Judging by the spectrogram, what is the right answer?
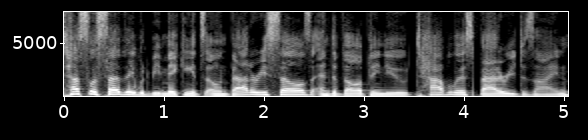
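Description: The sound is dry and close with no echo as a man with a fairly high pitch speaks at a fairly quick pace. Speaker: newsletter writer and podcast host. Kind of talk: news reading; casual chat. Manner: loud.

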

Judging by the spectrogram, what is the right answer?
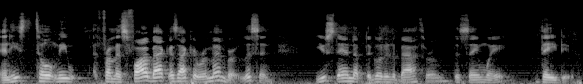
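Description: A man's fairly high-pitched voice in a dark, mellow tone with vocal fry and an American accent. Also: ordinary pitch variation, moderate pace. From New York City (the Bronx). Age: 50s. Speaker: retired Marine, youth mentoring site director. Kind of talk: interview conversation.

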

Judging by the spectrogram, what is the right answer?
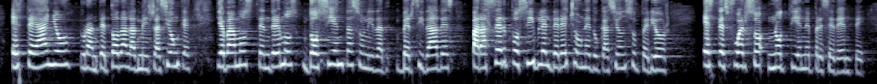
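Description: The delivery moves at a fairly slow pace. Intonation stays fairly even. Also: woman, high pitch for a woman. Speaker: government minister. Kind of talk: formal public speech.

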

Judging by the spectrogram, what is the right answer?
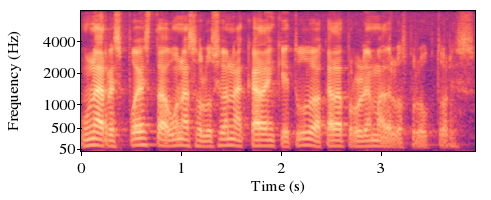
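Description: A man talks with fairly even intonation. His pitch is medium. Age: 40s. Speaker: sugar cane grower. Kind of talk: radio interview.

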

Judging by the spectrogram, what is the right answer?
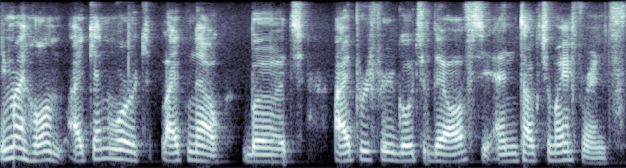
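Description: Speaking at a fairly slow pace, a man with a Portuguese accent has a fairly high pitch and ordinary pitch variation. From Brazil. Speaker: correspondent (role-play). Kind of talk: scripted school podcast. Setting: at home.

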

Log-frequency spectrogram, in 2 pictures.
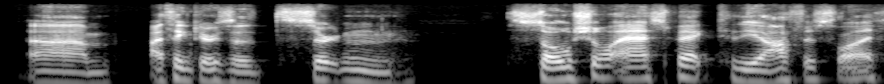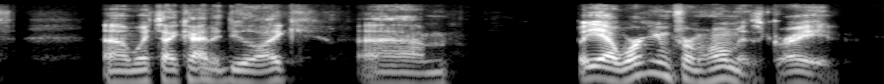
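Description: With a quiet background, a man in an ordinary speaking voice talks at a moderate pace, his medium pitch showing ordinary variation. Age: 30s. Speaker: podcast co-host. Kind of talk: casual chat.

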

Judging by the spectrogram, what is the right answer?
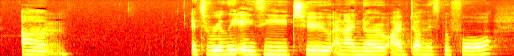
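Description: Woman's dark, mellow tone with vocal fry and monotone, flat intonation. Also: medium pitch for a woman, fairly slow pace.

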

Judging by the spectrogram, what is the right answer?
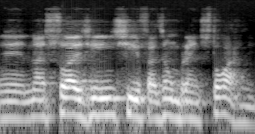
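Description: This man has a plain, everyday voice. His pitch sits in the middle, with fairly even intonation. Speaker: podcast host. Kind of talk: casual chat.

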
